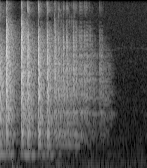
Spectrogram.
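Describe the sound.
Dice roll on a table during a tabletop role-playing game, a few quick, bright clattering hits that blur into a fading rattle and die out after about a second, with no voices.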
